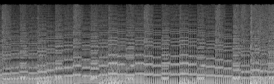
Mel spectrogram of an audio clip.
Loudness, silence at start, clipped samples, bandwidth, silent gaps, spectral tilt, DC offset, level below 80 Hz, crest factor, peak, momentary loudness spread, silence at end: -19 LUFS; 0 s; under 0.1%; 17.5 kHz; none; -4.5 dB/octave; 1%; -28 dBFS; 14 dB; -4 dBFS; 2 LU; 0 s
